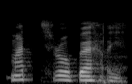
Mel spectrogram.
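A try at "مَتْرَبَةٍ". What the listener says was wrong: Tidak panjang roknya. Mat, robah. Ro, buka. Mat, robah. Robah. Jangan pelan. Robah. Jadi, bah. Enggak, banyak enggak panjang. Bah, langsung.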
